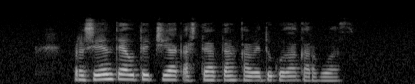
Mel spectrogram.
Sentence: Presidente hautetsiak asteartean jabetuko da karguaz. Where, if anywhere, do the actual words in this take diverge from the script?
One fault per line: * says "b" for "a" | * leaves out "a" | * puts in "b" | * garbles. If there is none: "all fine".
all fine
